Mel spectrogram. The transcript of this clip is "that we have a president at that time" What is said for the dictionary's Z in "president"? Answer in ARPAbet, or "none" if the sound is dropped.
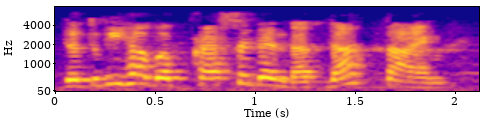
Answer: S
